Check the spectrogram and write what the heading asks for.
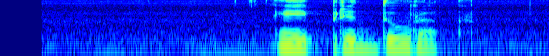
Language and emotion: Russian, neutral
